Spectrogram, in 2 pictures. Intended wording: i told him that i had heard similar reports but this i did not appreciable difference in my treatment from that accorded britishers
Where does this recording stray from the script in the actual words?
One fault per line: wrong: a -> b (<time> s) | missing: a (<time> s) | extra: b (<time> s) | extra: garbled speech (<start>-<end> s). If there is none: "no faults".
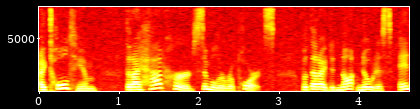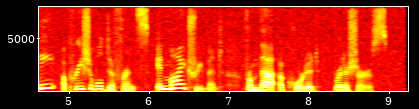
wrong: this -> that (3.4 s)
extra: notice any (4.0 s)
